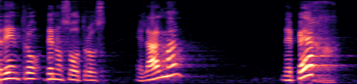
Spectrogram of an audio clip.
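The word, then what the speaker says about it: נפש: La palabra, la letra o las letras sh en del hebreo se pronuncian en hebreo como J.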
